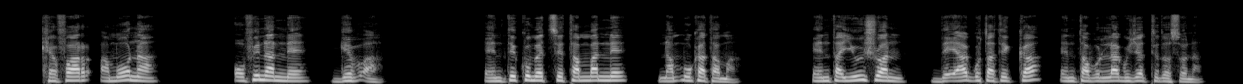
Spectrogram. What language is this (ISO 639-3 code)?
gof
